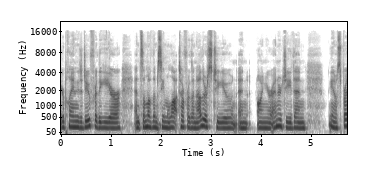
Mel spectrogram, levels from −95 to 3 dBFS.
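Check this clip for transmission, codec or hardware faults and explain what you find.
I found no faults to explain in this clip.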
